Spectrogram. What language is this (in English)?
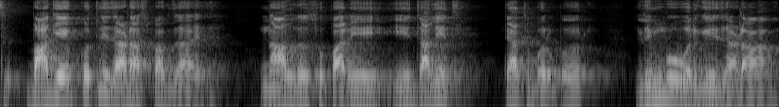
Konkani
